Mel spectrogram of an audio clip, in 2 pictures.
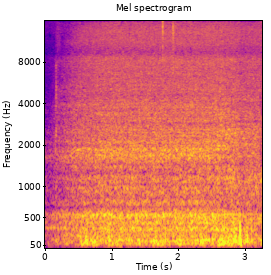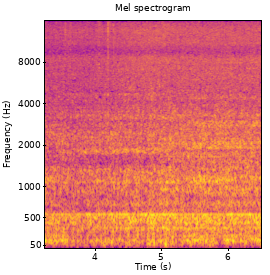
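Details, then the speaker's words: Used car bought at a dealer auction, just started, heard from inside the cabin with no dashboard warnings: low, even hum with no knocks, ticks or squeals; normal healthy idle. "and from inside the car the engine sounds absolutely fine I can't hear anything at all it sounds like everyone I've ever had"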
